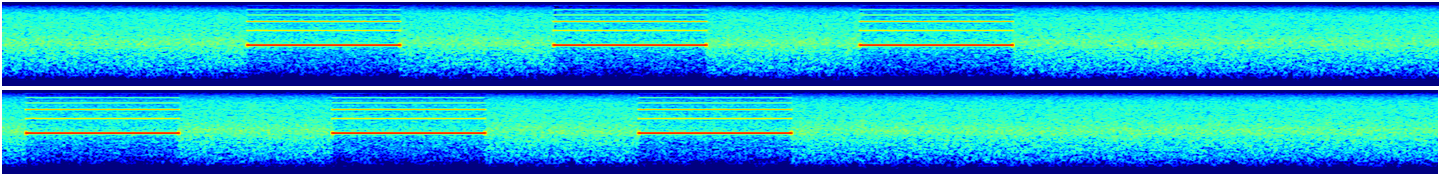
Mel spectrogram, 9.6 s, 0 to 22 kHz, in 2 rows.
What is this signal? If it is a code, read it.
Alarm pattern, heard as an alarm's beeps, played twice, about 3100 Hz. Temporal three. Smoke or fire, evacuate.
